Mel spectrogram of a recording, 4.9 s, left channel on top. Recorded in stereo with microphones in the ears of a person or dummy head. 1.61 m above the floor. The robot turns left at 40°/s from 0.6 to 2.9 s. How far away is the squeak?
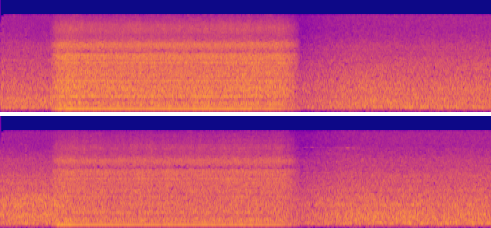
I don't hear a squeak.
